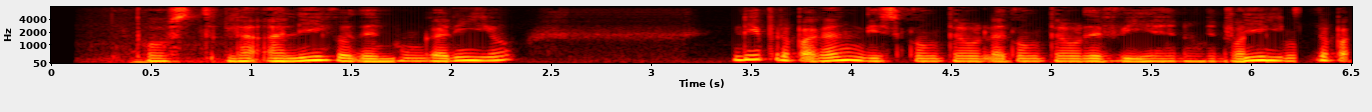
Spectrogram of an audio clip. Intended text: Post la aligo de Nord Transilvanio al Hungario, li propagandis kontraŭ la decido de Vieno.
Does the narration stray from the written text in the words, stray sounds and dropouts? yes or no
yes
